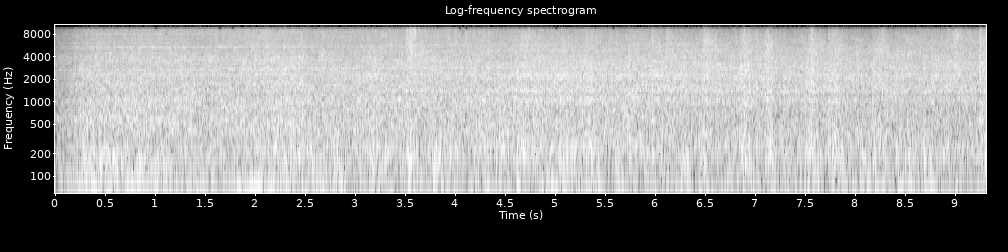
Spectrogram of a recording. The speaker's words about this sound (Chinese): 听到他们的火车声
